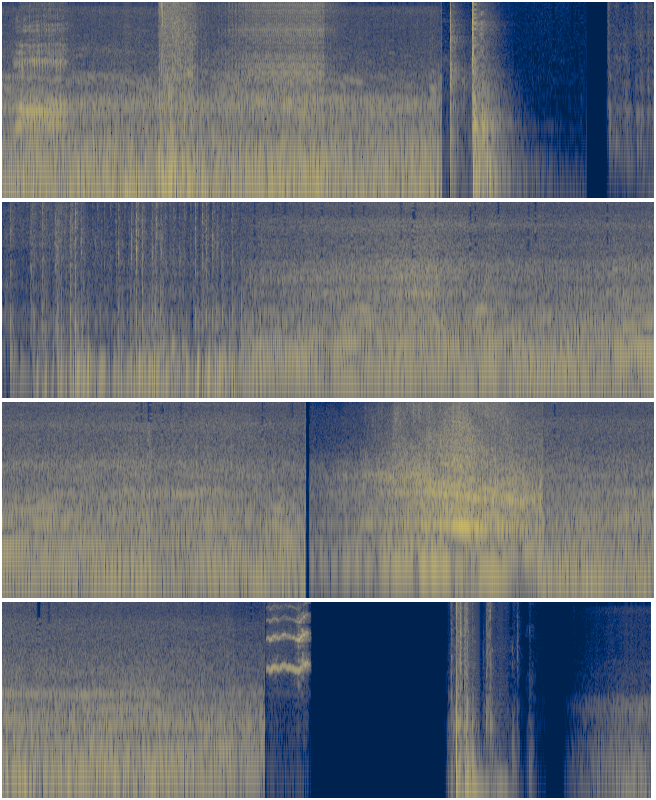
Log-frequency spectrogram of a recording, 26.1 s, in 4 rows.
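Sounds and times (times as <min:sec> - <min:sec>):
car passing by: 0:16.0 - 0:18.6.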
